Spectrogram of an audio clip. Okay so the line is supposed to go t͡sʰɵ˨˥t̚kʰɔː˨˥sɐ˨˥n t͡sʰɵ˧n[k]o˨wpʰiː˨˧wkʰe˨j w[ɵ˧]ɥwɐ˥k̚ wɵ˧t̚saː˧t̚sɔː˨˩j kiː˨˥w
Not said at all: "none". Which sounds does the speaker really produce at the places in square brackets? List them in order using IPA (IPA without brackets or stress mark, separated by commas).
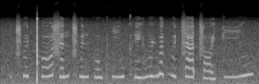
k, ɵ˧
